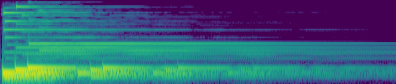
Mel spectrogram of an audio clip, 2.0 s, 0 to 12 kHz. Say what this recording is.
Synth glockenspiel ui interface click button positive 1
click, Synth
